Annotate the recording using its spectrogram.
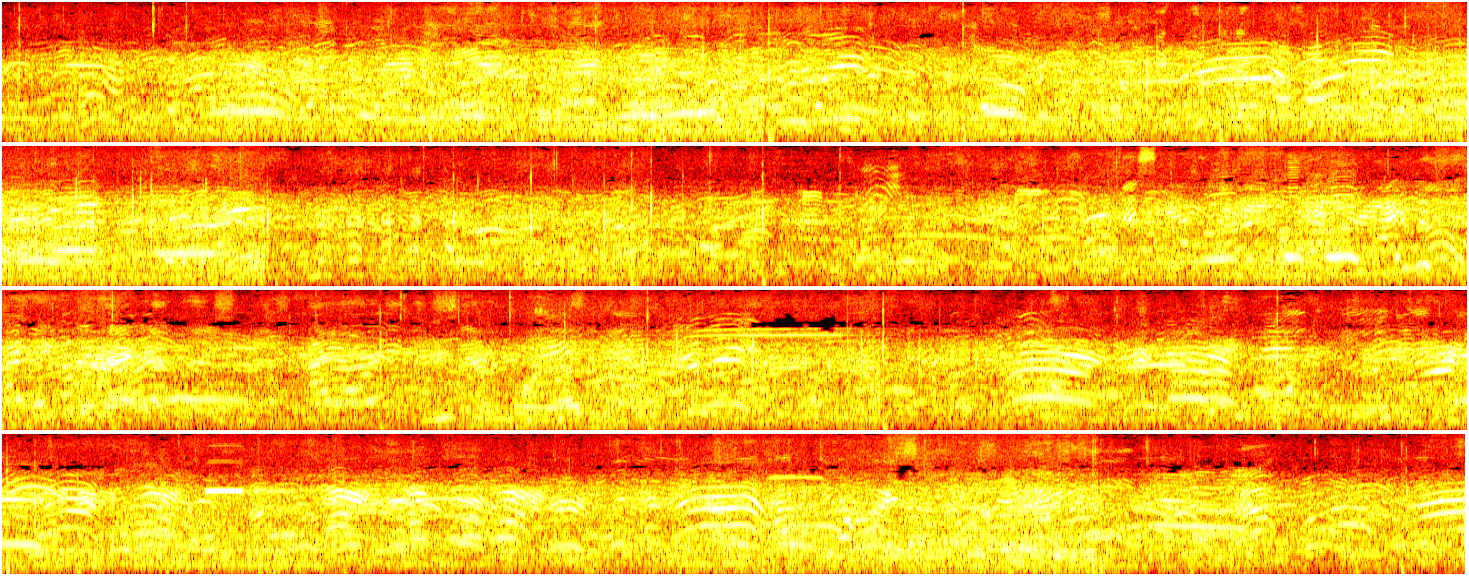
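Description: A crowd of spectators chatters and calls out nearby outdoors.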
